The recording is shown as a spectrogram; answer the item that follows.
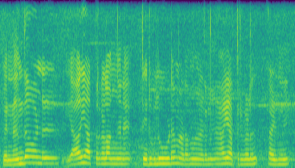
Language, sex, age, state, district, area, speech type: Malayalam, female, 18-30, Kerala, Kasaragod, urban, spontaneous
